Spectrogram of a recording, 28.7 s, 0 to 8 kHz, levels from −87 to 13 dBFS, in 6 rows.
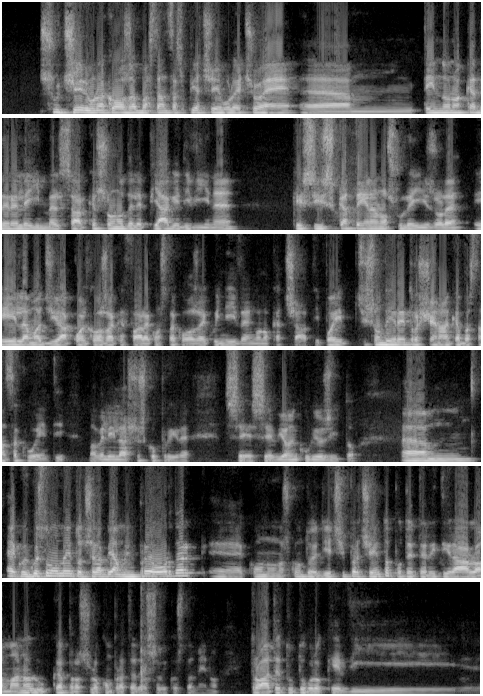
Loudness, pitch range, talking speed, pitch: -12 LUFS, 105-130 Hz, 185 wpm, 120 Hz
